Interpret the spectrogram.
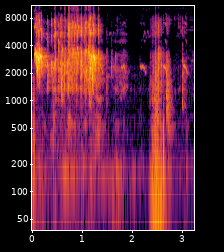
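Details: Pet budgerigars with newborn chicks; a fast, scratchy burst of warbled chirping for over a second, then a few soft scattered chirps and a brief low thump.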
